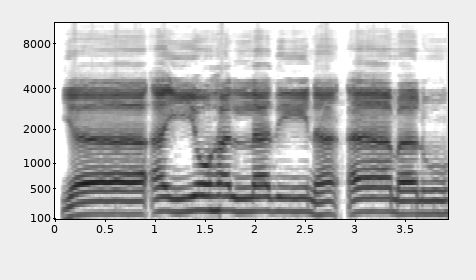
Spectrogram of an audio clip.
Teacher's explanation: کڑا زبر ایک الف کے برابر کھینچنا ہے، واو مدہ ہے، الف کے برابر کھینچنا ہے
